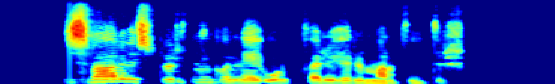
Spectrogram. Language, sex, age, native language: Icelandic, female, 30-39, Icelandic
